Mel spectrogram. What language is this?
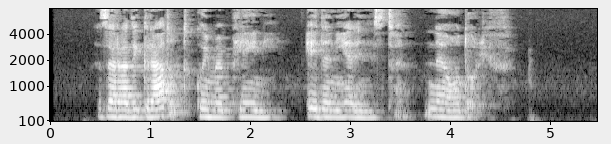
Macedonian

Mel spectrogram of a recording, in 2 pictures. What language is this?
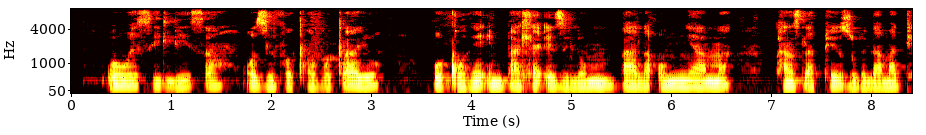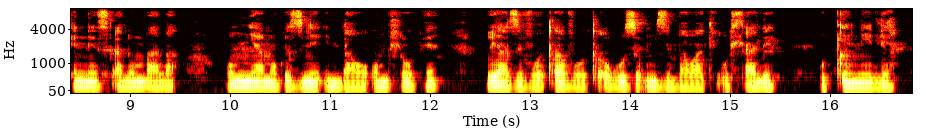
North Ndebele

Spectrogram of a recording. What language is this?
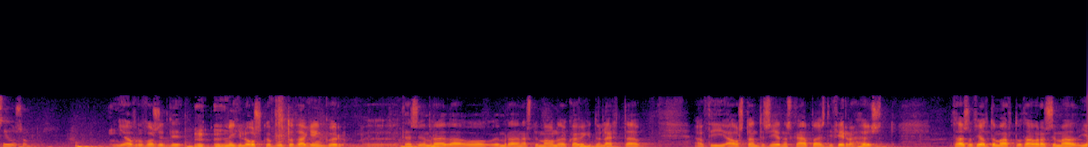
Icelandic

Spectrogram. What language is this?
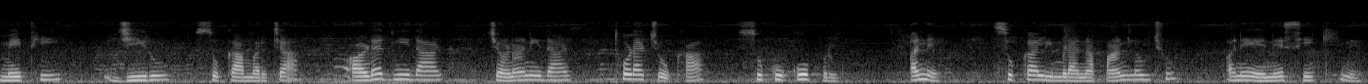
Gujarati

